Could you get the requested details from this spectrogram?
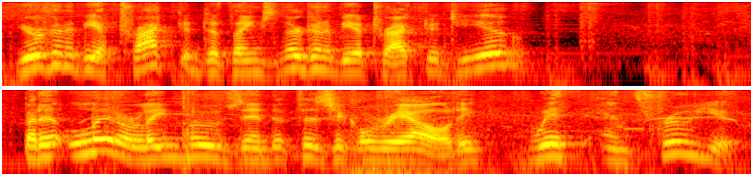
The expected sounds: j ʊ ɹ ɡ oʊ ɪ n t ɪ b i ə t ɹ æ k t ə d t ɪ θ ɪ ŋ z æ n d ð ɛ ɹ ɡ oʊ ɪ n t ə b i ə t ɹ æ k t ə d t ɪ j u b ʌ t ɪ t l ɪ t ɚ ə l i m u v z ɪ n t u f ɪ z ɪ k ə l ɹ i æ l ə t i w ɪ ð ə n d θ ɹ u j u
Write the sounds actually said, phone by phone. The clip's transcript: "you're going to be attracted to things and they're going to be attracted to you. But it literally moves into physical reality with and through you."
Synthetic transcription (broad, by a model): j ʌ ɹ ɡ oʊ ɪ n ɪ b i ə t ɹ æ k t ə d t ɪ θ ɪ ŋ z n ð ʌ ɹ ɡ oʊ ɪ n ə b i ə t ɹ æ k t ə d t ɪ j u b ʌ t ɪ t l ɪ t ɚ l i m u v z ɪ n t u f ɪ z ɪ k l ɹ i æ l ə t i w ɪ ð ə n θ ɹ u j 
